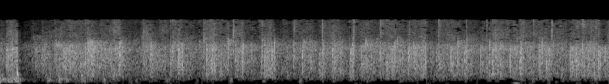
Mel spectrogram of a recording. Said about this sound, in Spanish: Aplaude efusivamente Bartomeu al lado del futbolista uruguayo.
